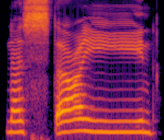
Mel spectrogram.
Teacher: نستعین سین کو سیٹی کے ساتھ ادا کریں گے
